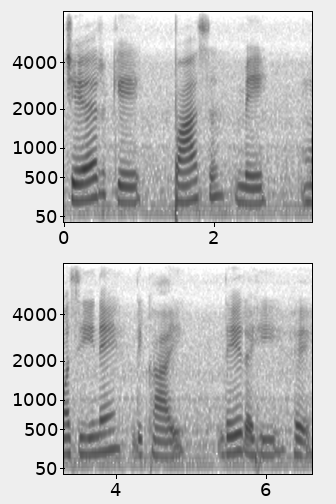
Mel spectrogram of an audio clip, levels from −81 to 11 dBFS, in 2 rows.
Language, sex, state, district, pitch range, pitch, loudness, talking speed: Hindi, female, Madhya Pradesh, Dhar, 185-210 Hz, 195 Hz, -20 LUFS, 80 wpm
